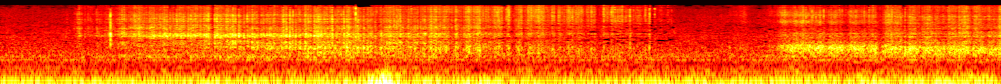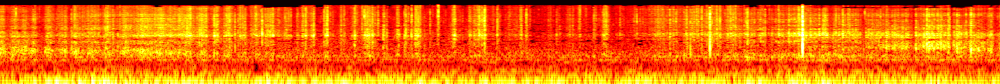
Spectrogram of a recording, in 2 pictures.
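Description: An orange dried Chinese lantern (physalis) husk, a papery hollow shell held steady by fingers, is brushed slowly with a small paintbrush. A soft, continuous bright scratching and crackling plays over a low, steady rumble, with a few sharper crackles near the end.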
